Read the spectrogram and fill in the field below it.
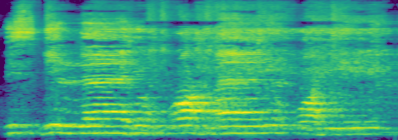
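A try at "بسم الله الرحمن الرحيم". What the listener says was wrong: Nah, aku diganti him. Itu pakai ha atau ha? Ha. Baik, enggak boleh him. Tapi hi.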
